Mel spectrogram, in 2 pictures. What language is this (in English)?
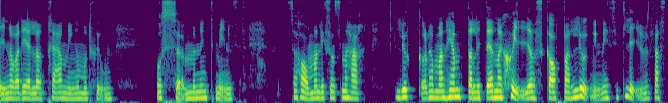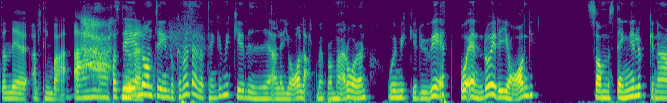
Swedish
